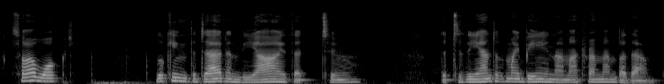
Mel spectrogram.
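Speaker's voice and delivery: quiet grave reflective reading; solemn narration. A narrator's reading. Narrator mourns the dead in quiet solemn narration.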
